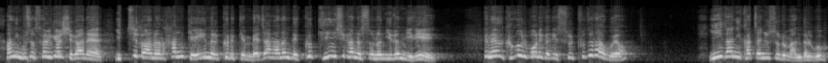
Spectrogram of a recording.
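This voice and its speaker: A man in his sixties, the senior pastor, preaching a Sunday sermon in a church, telling personal stories with humor and asking the congregation frequent rhetorical questions. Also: high voice. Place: church sanctuary.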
